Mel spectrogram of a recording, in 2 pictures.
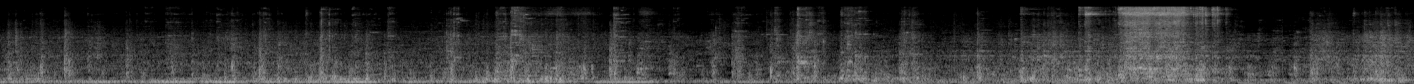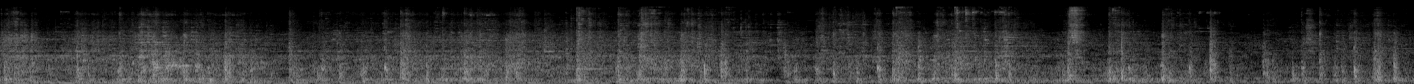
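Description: Train moving on the tracks, its wheels clacking with many sharp ticks and a short loud hiss about eleven seconds in. A low steady hum fades out after about six seconds.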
